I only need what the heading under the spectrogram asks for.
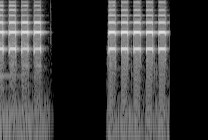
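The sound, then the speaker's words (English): An alarm clock rings in two quick bursts of shrill, evenly spaced electronic beeps, four then five, separated by a short silence, loud with no voices. “An alarm clock.”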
